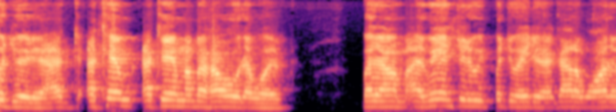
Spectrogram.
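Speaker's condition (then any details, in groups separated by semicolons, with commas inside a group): Cerebral palsy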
